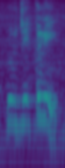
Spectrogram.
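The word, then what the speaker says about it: musically: Double L वाई आए, जब भी ए के बाद डबल एल वाई आएगा तो आपका ए साइलेंट होगा। फिजिकली, लॉजिकली, म्यूजिकली, ए है और ए के बाद डबल एल वाई आया हुआ है तो ए साइलेंट।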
